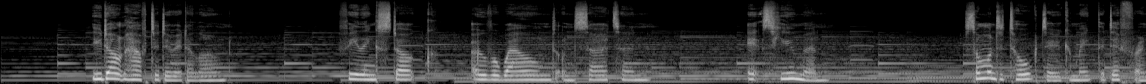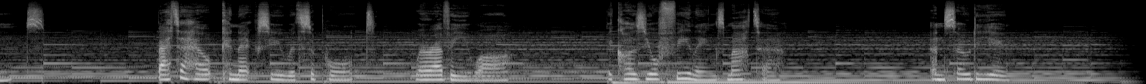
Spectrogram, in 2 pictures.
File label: Manchester, Natural, Conversational, Warm, Friendly, Informative; Better Help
